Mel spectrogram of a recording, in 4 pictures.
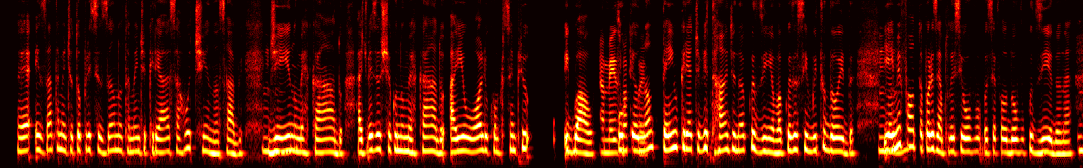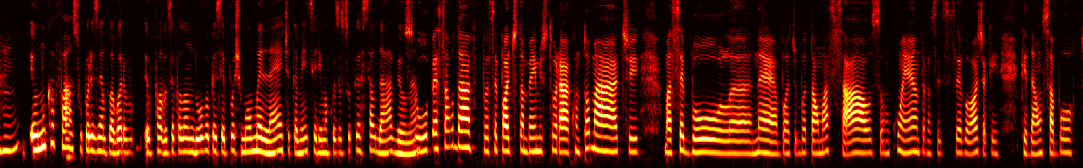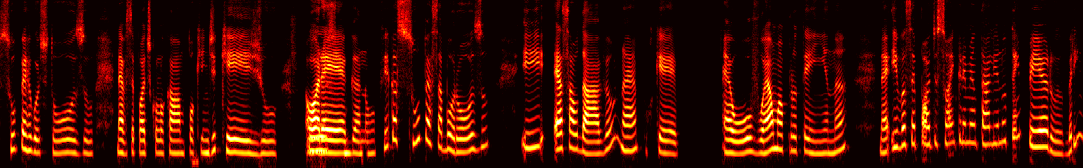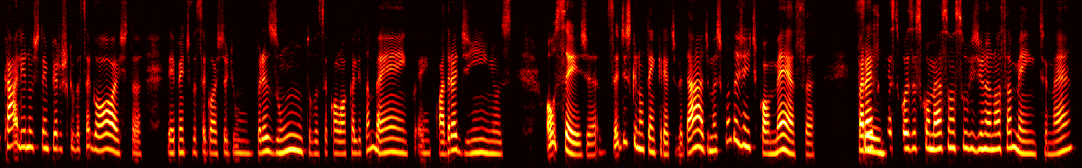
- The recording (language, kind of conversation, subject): Portuguese, advice, Como posso comer de forma mais saudável sem gastar muito?
- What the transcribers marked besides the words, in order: tapping; laughing while speaking: "criatividade"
